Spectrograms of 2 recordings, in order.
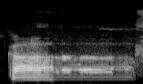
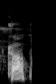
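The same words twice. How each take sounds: First: Long held "কাফ" finishing on an f; f at the end. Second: Short "কাপ" ending in a p sound; wrong pronunciation. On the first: Teacher correcting the mistake, long "কাফ" with final f. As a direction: stretch the aa of "কাফ", then release into f. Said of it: "শেষে ফয়ের উচ্চারণ হবে।". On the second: Teacher showing the class's old mistake, short "কাপ" with p. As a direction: say "কাপ" short, closing the lips on p. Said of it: "কাপ হলো ভুল।". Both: Shown as a demonstration.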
